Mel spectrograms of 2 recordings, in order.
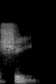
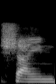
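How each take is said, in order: First: The name has the vowel of 'seen'. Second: The name has the vowel of 'rain'. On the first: The speaker calls it wrong. "but not Sheen" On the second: The speaker calls it right. "Shane rhymes with rain and lane"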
